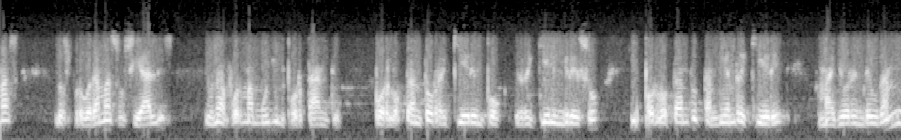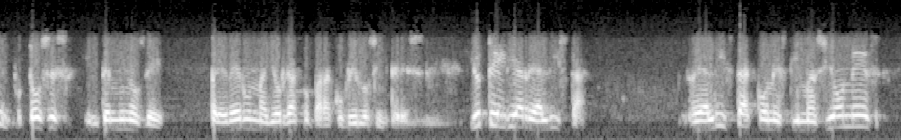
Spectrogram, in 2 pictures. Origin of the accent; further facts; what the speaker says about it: Chiapas, Mexico; seguir trabajando por mi tierra, de Tapachula para acá, donde comienza el país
